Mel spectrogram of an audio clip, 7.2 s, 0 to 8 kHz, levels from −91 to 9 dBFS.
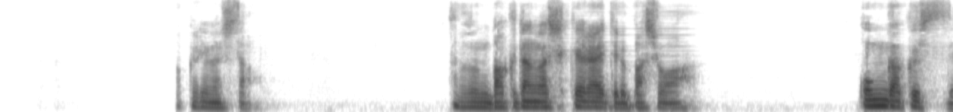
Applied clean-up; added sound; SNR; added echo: neural mask model DeepFilterNet 3.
